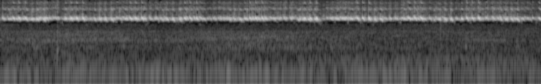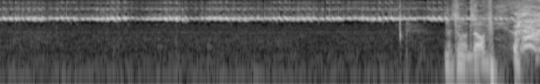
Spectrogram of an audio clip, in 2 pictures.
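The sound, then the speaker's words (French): A dense, unbroken chorus of cicadas and crickets buzzing and chirping at a steady high pitch throughout, loud, with a brief louder rustling disturbance near the end. “C'est cigales, les grillons.”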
